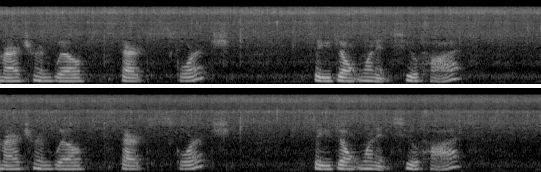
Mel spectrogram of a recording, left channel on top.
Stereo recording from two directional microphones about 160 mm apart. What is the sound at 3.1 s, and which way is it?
Speech, 10° right (ahead or behind).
